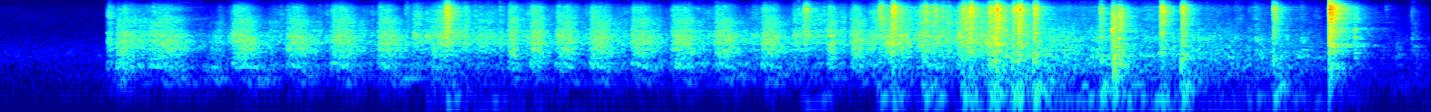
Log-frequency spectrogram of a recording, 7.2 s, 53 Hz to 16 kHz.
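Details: Mystery VW engine for a 1959 ragtop, after new spark plugs and wires (cylinder one had no spark), a cleaned carburetor and adjusted valves. It runs with lumpy, uneven pulses and never idles smoothly; battery dying; owner thinks it needs a new carburetor.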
